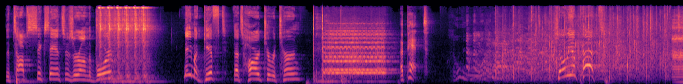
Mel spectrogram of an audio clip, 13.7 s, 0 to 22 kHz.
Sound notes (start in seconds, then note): 2.1 panels clicking; 6.5 answer button rings; 9.1 laughter; 13.4 buzzer sounds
